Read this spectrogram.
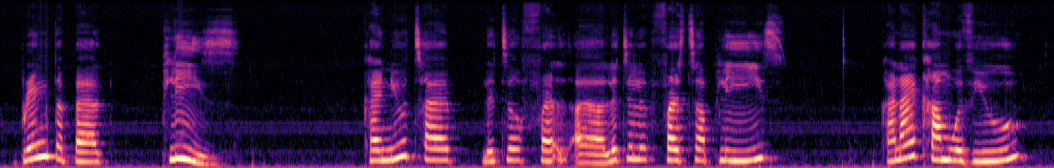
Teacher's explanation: A rising tone, as I explained, we can find them in polite requests. You can see that in these examples, the tone is rising.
